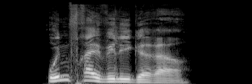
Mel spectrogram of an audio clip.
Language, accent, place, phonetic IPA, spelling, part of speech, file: German, Germany, Berlin, [ˈʊnˌfʁaɪ̯ˌvɪlɪɡəʁɐ], unfreiwilligerer, adjective, De-unfreiwilligerer.ogg
- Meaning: inflection of unfreiwillig: 1. strong/mixed nominative masculine singular comparative degree 2. strong genitive/dative feminine singular comparative degree 3. strong genitive plural comparative degree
